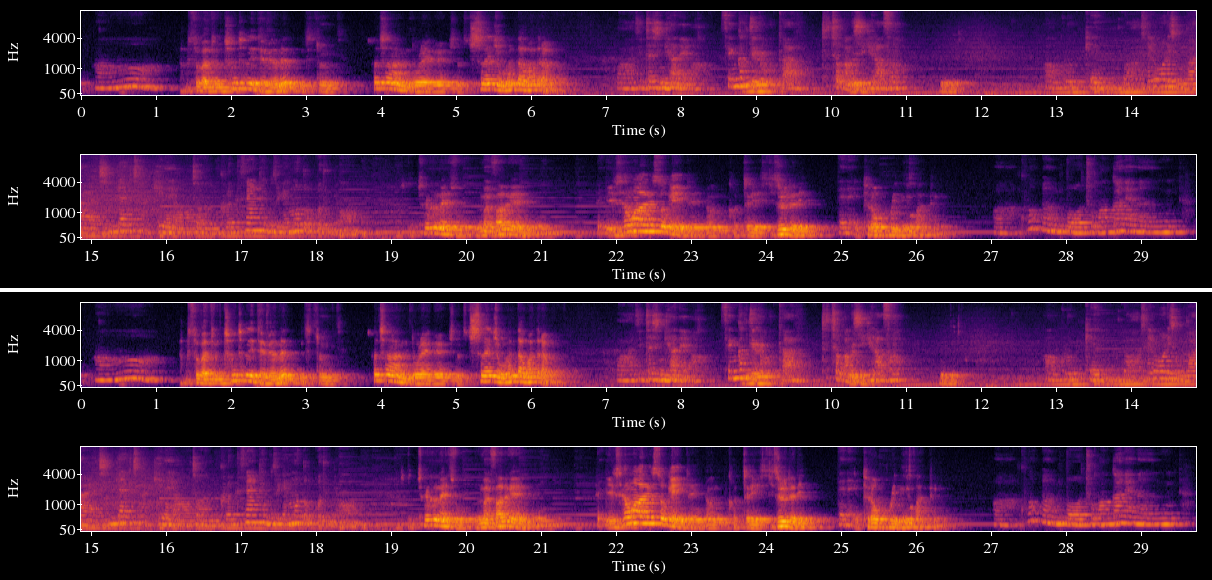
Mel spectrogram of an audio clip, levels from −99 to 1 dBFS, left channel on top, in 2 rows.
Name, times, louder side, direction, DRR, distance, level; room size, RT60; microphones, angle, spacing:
voice 1, 0.2-1.0 1.6-1.8 3.2-3.3 7.1-8.3 8.6-11.0 12.0-12.1 12.8-13.6 13.9-19.1 19.4-19.7 20.2-20.5 21.8-22.0 25.0-25.2 27.0-29.6, right 2 dB, 15° right, -5 dB, 0.7 m, -38 dB
voice 2, 1.3-3.4 3.9-6.4 8.8-9.2 10.2-10.4 11.5-11.7 19.4-21.1 21.7-24.6 25.3-26.4, right 1 dB, 40° right, 5 dB, 0.3 m, -27 dB
sound 1, 5.8-19.2, equal, 35° left, 0.7 m, -47 dB
sound 2, 13.5-25.1 25.5-27.4 27.9-28.0, left 1 dB, 85° right, 1.0 m, -47 dB
2.3 x 2.2 x 3.4 m, 0.81 s
head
